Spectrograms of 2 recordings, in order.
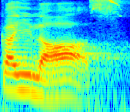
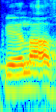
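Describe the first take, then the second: First: The first vowel is a gliding 'ai' sound. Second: The first vowel is a plain 'e' sound. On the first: The speaker calls it right. "क्या करेंगे?" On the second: The speaker calls it wrong. "जो अशुद्ध उच्चारण है"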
